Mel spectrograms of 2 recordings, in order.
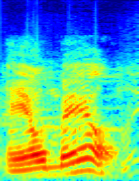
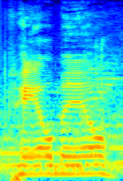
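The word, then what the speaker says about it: Pall Mall: a regional Mandela effect it's always been pronounced pale male I've always hold heard it called Paul Maul because the word mall in it.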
